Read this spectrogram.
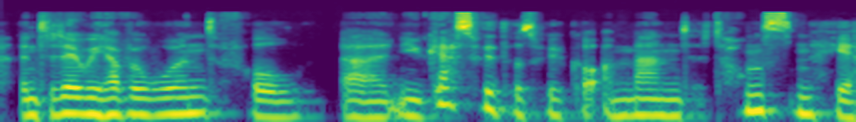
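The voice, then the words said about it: Rough, unwell-sounding voice. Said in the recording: “as you can hear, my voice is still a little bit dicey ... I hope you're feeling better than you sound.”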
